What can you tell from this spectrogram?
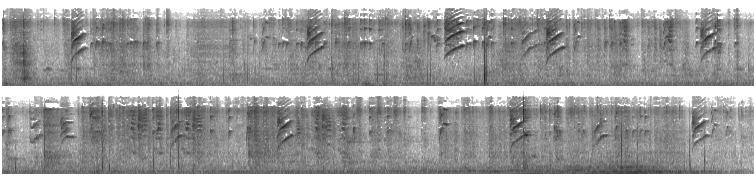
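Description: Caged canaries giving scattered short chirping calls, each a quick sweep in pitch, rather than a sustained song. Light taps and fluttering come from the birds moving about the cage, and a low rumble rises near the end.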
